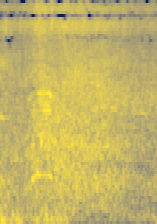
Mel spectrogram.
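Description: Steady wash of sea waves and wind buffeting the microphone at Baseco Beach on Manila Bay, a loud continuous rumble with no distinct breakers.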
